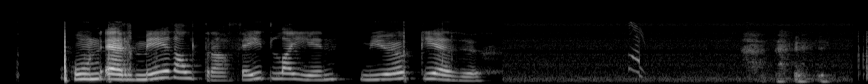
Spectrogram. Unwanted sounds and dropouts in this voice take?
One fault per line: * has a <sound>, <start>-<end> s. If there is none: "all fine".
* has a chirp, 6.3-6.5 s
* has a laugh, 7.4-8.4 s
